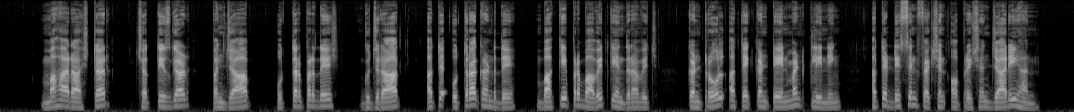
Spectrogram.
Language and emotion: Punjabi, neutral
